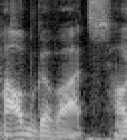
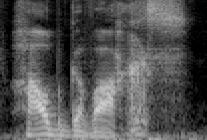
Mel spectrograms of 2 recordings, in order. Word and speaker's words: Halbgewachs: Oh, with a V, like sound. Halbgewatz. Yeah. Halbgewatz. It's a slightly altered pronunciation of the German, which would be closer to what you're saying. Halbgewachs.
